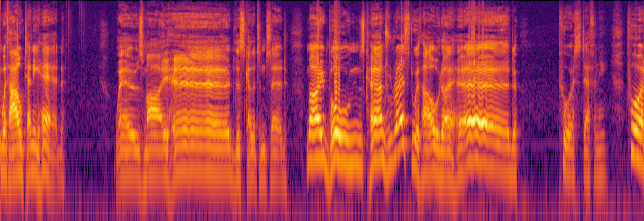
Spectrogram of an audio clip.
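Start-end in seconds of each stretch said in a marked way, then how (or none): 2.3-4.7 very slow, hollow ghostly moan; spooky skeleton. Acted. Headless skeleton asks in story. 6.1-10.4 very slow, louder, higher ghostly wail; wailing skeleton. Acted. Skeleton wails in story.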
